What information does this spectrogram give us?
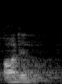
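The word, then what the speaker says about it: Auden: part of a poem from wh Odin that's how you pronounce it so I wish you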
